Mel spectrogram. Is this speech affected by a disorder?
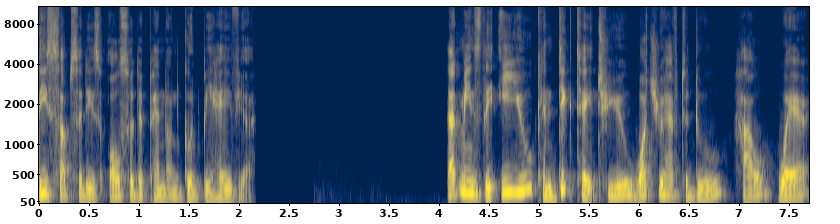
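No.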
